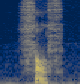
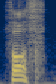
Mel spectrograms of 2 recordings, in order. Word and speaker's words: Thoth: Thoth, of course, is in Greek pronunciation of Tuth or Tut. And you'll recognize that sound from Tutankhamun. So, in a way, if you were to say Tutankhamun in Greek, it would start with Thoth Ankhamun.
